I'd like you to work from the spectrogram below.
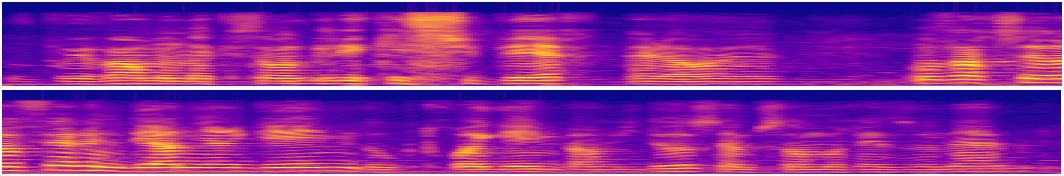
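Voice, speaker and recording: Young male gamer, mid-pitched, narrates his matches with loud groans and cheers, quiet music bed. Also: a little fast. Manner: excitable, groans and exclaims at each play. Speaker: gaming YouTuber. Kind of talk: live mobile game commentary. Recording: faint music under the voice.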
